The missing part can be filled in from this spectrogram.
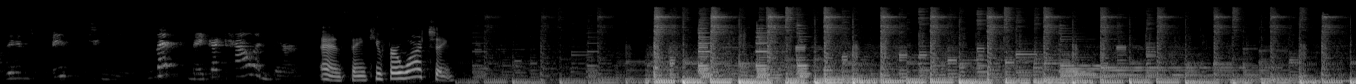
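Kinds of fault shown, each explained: Damaged data in a compressed stream: at 9.06 s, corrupted bytes make the decoder misread a frame and lose sync, giving a brief blip.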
